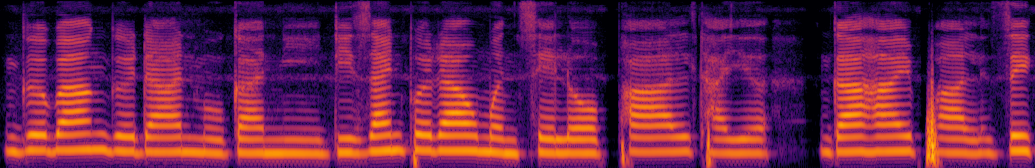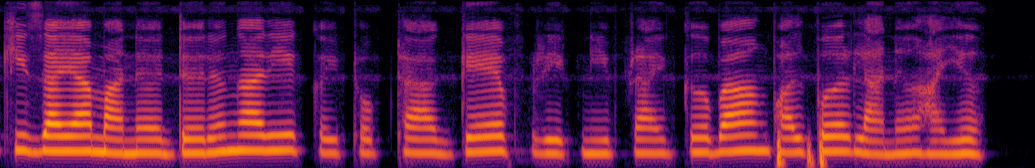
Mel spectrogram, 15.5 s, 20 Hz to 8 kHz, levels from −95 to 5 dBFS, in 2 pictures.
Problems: none marked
